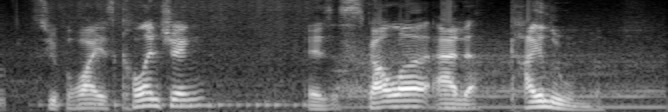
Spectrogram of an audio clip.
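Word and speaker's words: Scala ad Caelum: That's how Yen Sid says it. He really puts the loom in it. I guess you're supposed to say it like that, but I always go Scala ad Kailum. But they really go heavy on the loom when they say it, Xehanort and Yen Sid.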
